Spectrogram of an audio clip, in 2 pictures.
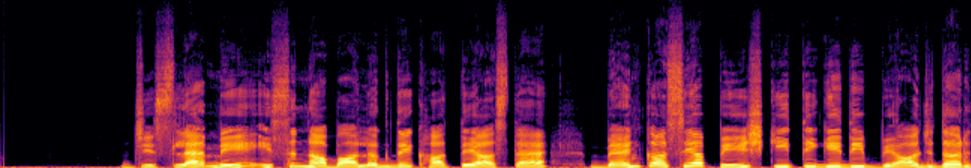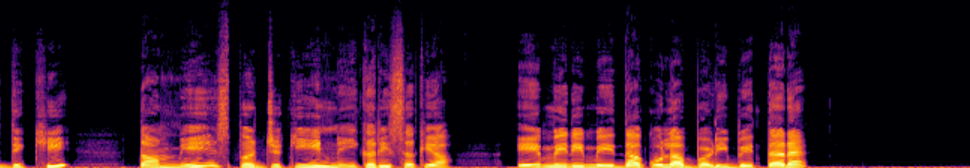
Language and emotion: Dogri, surprised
